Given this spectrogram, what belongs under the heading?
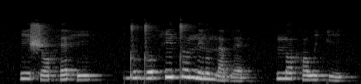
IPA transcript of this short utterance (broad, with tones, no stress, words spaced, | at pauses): i˧ʃɔ˨ hɛ˨˦hi˧ | du˦do˦ hĩ˦to˦ nĩ˦ ɾu˧na˨bɛ˨ | nɔ˦hɔ˧wi˧ ki˨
